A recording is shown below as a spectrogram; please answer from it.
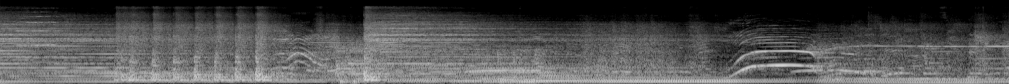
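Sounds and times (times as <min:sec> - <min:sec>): band chord on guitars and bass: 0:00.0 - 0:10.0.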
